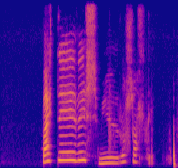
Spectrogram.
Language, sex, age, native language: Icelandic, female, 10, Icelandic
